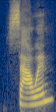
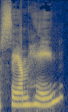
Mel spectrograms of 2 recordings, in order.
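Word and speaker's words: Samhain: question and I think it comes down to a lot of like sin or Sam Hayne and I try not to shame anybody that says Sam Hayne because odds are they've never heard it pronounced and they've just read it right and I think that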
